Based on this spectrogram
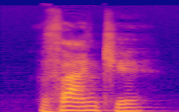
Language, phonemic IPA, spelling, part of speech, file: Dutch, /ˈvaɲcə/, vaantje, noun, Nl-vaantje.ogg
- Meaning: diminutive of vaan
